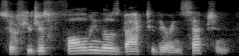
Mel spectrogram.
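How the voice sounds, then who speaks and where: A man's voice: mid-range voice, fast, no echo, muffled recording. A man who produces audio dramas, a guest on a podcast, explaining things in an enthusiastic way. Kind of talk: casual podcast conversation.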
